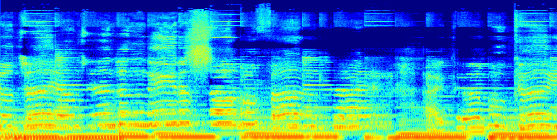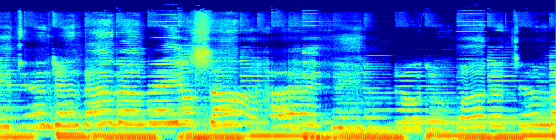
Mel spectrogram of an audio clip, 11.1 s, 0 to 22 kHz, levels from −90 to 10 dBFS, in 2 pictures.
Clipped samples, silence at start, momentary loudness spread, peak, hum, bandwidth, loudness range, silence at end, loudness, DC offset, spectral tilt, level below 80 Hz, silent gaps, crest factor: under 0.1%; 0 s; 4 LU; 0 dBFS; none; 17 kHz; 2 LU; 0 s; -16 LUFS; under 0.1%; -6 dB/octave; -16 dBFS; none; 14 dB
